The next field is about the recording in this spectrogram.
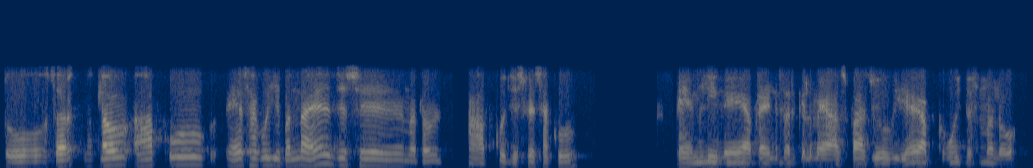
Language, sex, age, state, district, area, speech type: Hindi, male, 18-30, Rajasthan, Bharatpur, urban, conversation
